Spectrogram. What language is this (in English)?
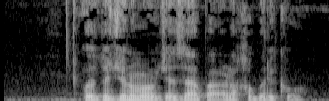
Pashto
